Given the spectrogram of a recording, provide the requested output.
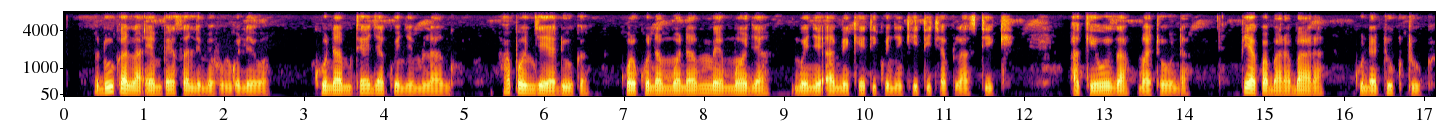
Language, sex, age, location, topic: Swahili, male, 25-35, Kisumu, finance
